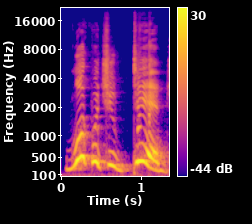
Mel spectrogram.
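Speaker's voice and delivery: put-on high, very loud furious yell in a boyish voice; angry shout. Brother yelling at Fred after the crash, furious shout. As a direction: blast it at him. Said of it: "shouted Brother".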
